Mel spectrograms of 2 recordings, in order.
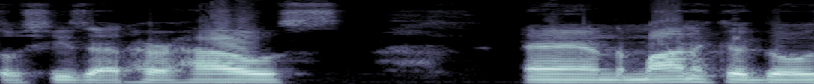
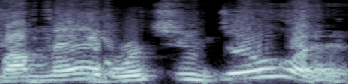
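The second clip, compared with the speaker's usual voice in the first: put-on very high, fed-up, exasperated yell; 11 semitones higher, 3 dB louder than usual. Recapping a show, acting out a moviegoer at a character: mock yelling at the screen.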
